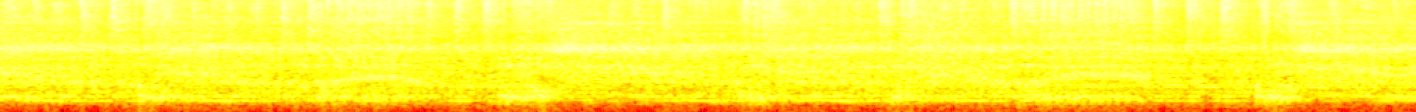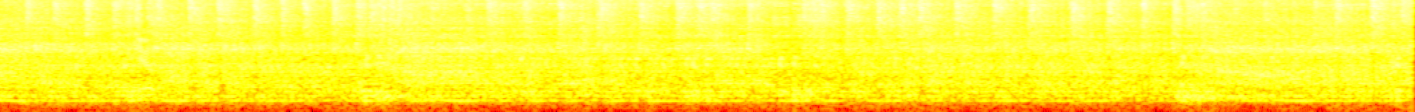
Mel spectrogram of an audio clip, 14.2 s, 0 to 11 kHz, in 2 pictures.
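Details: Rebuilt KTM 200 two-stroke started to check clutch and gearbox engagement: busy, crackly fast idle, steady throughout with no knocking or rattles; normal two-stroke idle.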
